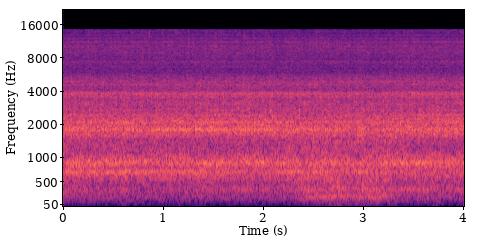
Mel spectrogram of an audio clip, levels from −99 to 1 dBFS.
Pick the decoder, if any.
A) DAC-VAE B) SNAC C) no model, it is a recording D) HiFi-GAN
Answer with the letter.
C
